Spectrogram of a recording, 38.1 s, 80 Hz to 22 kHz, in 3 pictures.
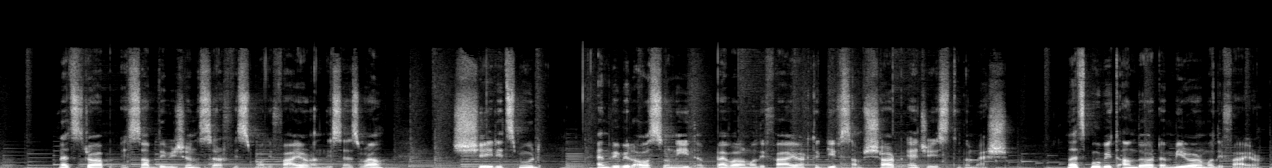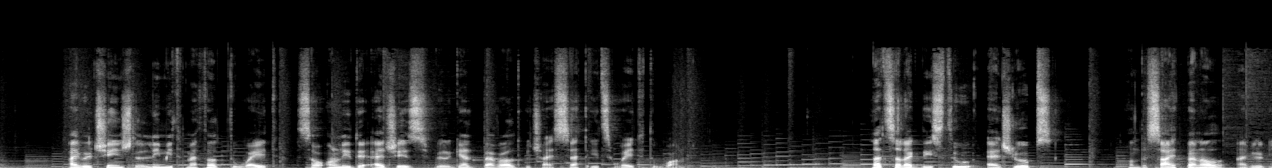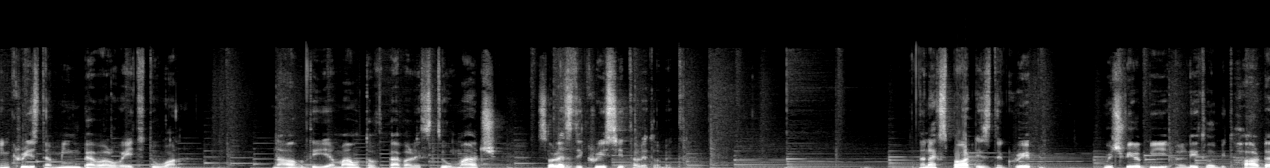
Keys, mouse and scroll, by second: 0.3 middle click, 0.8 ctrl+3, 1.4-2.8 middle drag, 2.8 click, 4.4-5.6 drag, 5.6-6.0 middle drag, 6.0-7.7 right drag, 8.8-9.5 drag, 9.5-10.3 scroll down 3, 10.3 scroll down 1, 10.4-11.3 drag, 11.6-12.3 scroll up 2, 13.3-14.0 scroll down 4, 16.4-18.7 drag, 18.8-19.8 shift+middle drag, 19.8 alt+shift+click, 20.2-20.8 shift+middle drag, 20.8 shift+click, 21.2-22.2 shift+middle drag, 22.8-24.3 shift+middle drag, 24.7-25.2 scroll up 1, 25.2-26.5 shift+middle drag, 26.5 n, 28.2 click, 29.5-33.3 drag, 35.3-35.6 scroll up 1, 35.6-38.1 middle drag.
